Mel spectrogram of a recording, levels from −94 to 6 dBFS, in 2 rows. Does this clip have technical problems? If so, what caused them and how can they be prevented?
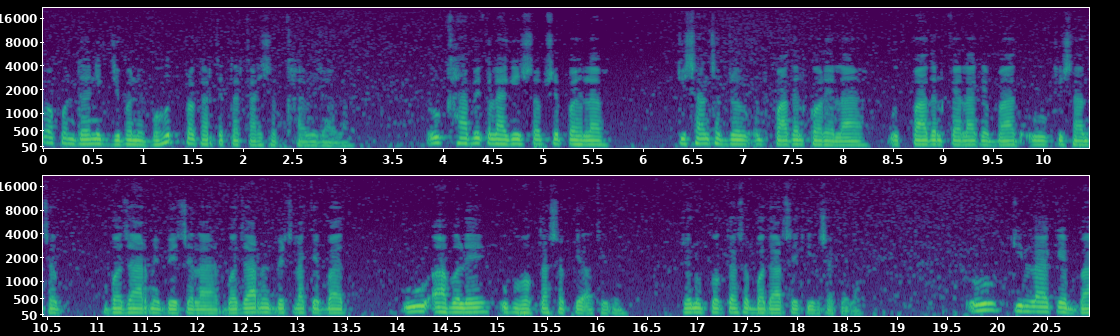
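Yes. Overdone noise removal runs throughout: a noise reducer set too strong drops frequency bands near its noise estimate, taking quiet speech with them. The background drops and breaks up into twinkling specks. Gentler reduction settings prevent it.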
